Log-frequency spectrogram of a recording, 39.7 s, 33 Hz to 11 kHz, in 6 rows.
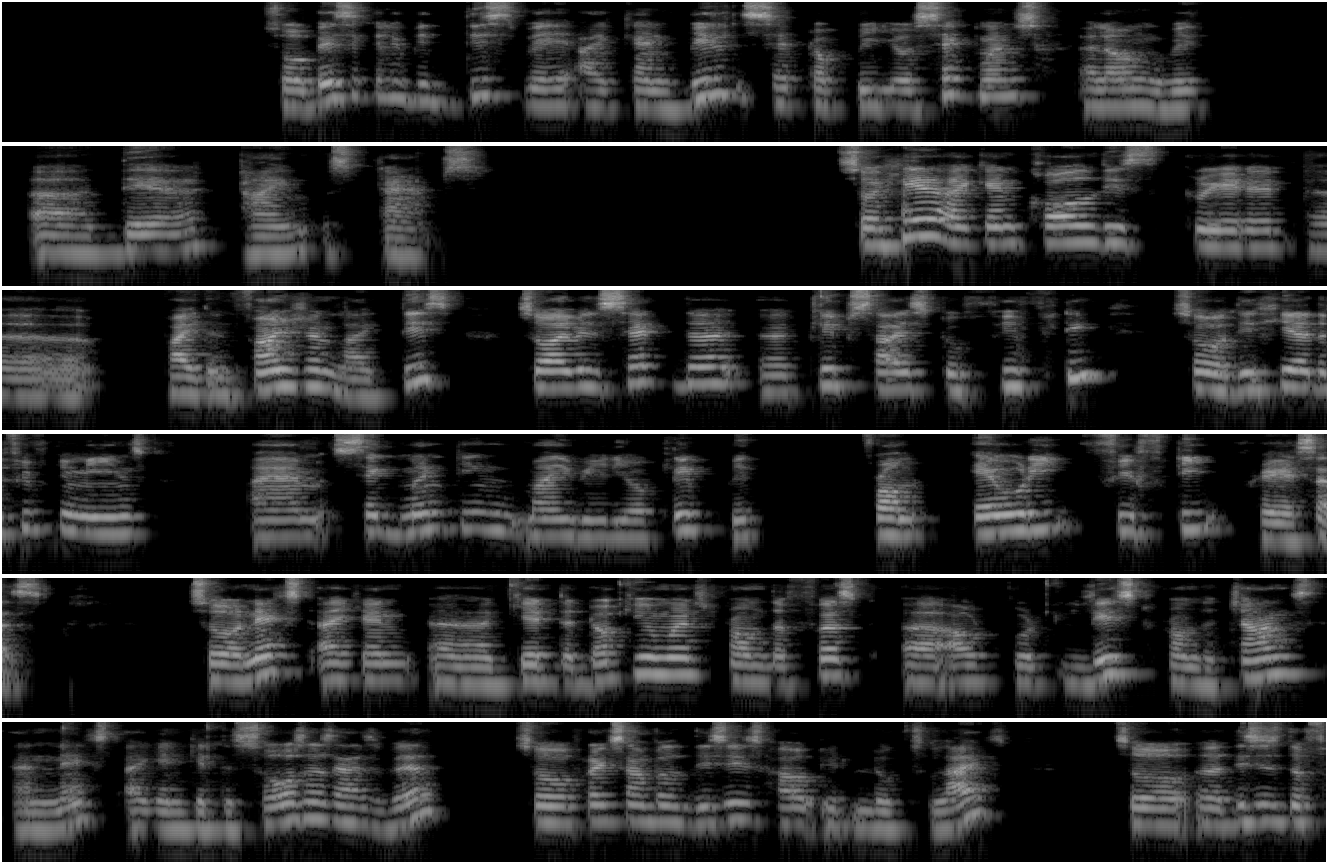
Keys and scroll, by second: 16.6 alt+j.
